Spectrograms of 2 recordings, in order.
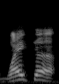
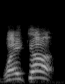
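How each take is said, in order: First: It is said mildly, without force. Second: It is said forcefully, with commanding authority. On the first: "It said wake up like that" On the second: "that third time it was with authority"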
